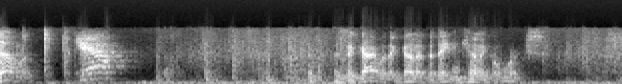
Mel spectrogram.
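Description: A man speaks with animation into a telephone.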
